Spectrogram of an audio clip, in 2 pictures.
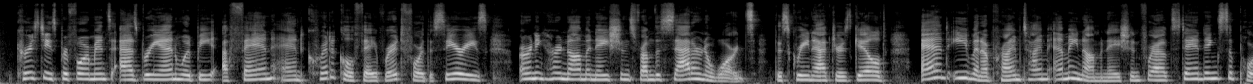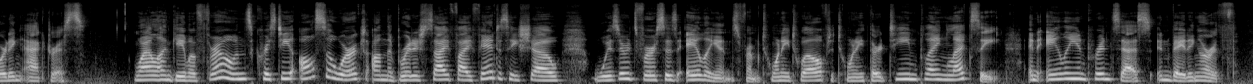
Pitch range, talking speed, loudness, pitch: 190-250 Hz, 155 wpm, -18 LUFS, 215 Hz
